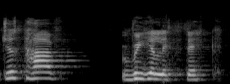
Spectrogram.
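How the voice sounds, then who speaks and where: A woman's voice: sits high, fairly even intonation, takes it slowly, fairly bright tone. A young woman, co-hosting a podcast in casual, bubbly chat. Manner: chatty, bubbly, gushing. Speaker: podcast co-host.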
